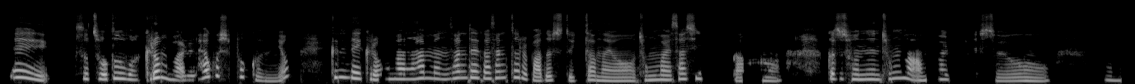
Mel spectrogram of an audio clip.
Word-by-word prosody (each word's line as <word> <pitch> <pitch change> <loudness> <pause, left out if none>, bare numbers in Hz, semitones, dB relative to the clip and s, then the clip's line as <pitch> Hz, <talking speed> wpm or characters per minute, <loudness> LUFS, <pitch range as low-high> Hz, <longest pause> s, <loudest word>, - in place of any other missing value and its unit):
예. 270 -12 +4 0.2
그래서 265 - -3
저도 255 +2 +3
막 220 -2 -1
그런 300 +2 +6
말을 200 0 +1
하고 345 +5 +3
싶었거든요. 180 - -3 0.4
근데 320 -4 +3
그런 225 -4 +1
말을 245 0 +3
하면 265 -4 +1
상대가 300 0 +3
상처를 305 -1 0
받을 185 -1 +1
수도 175 -3 -4
있잖아요. 165 -3 -1
정말 210 +2 +1
사실이니까. 255 +3 -3 0.8
그래서 255 0 +1
저는 230 -1 +1
정말 270 +1 0
아무 190 - +1
말도 230 -1 -5
안 155 - -37
했어요. 160 0 -4 0.6
음. 185 -2 -6
235 Hz, 335 characters per minute, -29 LUFS, 190-280 Hz, 0.8 s, 그런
